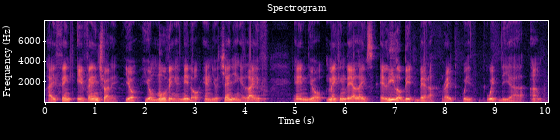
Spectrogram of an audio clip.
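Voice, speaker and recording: A young adult man from Uganda giving a reflective personal testimony, unhurried, with frequent fillers and restarts. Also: a bass voice. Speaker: adoptee sharing experience.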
